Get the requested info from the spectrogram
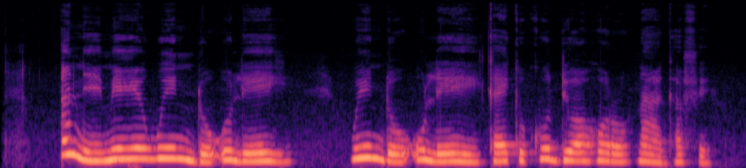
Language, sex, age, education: Igbo, female, 15-29, tertiary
